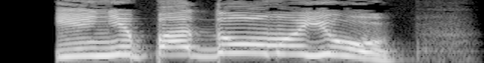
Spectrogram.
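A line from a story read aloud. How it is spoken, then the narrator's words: Shouting. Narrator (Russian): закричал Пашка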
